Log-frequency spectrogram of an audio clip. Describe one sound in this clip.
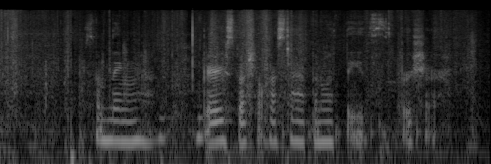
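A young woman speaks softly close to a microphone.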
